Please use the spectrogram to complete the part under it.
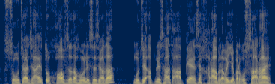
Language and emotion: Urdu, angry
